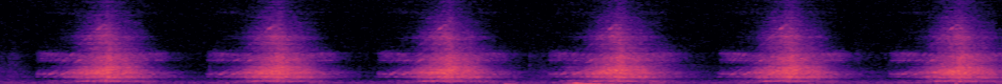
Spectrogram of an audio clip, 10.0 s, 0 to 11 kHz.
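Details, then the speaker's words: Open-loop proof-of-concept CPAP ventilator blower with no closed-loop sensor feedback, driven by field-oriented control via an evaluation kit and MOSFET stage into a homemade lung simulator; rhythmic whooshing about 35 cycles a minute with steady motor whine. "this has currently no closed-loop feedback to any sensors just shows the operation of the blower"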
